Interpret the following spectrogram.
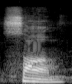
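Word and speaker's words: psalm: Pneumonia, P एन या P silent है। और उसके बाद पी एस के साथ जो आया है साम, क्या है, साम।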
